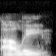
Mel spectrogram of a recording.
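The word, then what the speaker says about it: Aly: a South Asian so my name is spelled a l y but it's pronounced Ali I still remember this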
